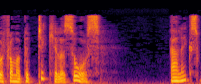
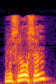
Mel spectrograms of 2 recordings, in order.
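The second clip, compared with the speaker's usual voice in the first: butler calling through the door; muffled through a door; 4 semitones higher, 6 dB louder than usual. A narrator's reading. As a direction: voice from behind a door. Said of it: "came the butler's muffled voice".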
